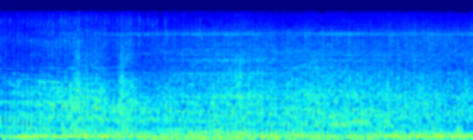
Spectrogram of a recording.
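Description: A helicopter's rotor thumps loudly overhead.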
